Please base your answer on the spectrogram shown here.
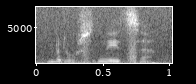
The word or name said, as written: brusnica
